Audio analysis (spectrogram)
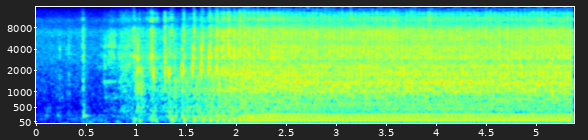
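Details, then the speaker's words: Toro Recycler lawn mower with Kohler XT675 engine, after valve lash adjustment, draining overfilled oil that caused smoking, PCV cleaning and padding the front bumper that caused a vibration noise: starts after a few pulls, steady even thump, no rattle; normal running. "So we also fixed that bumper in the front, cushioned it, bent the front fender or bumper back out again so it fills that gap, put some silicone in between there, and now it doesn't make that vibration noise."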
